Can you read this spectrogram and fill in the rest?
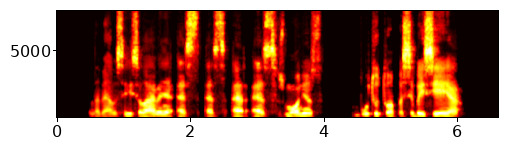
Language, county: Lithuanian, Vilnius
